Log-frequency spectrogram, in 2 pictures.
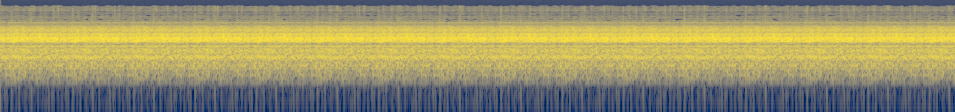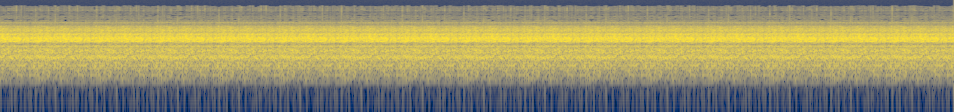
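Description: Steady, hissy diesel engine sound from an O scale model locomotive's onboard sound system, played through a small speaker while the train stands still.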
